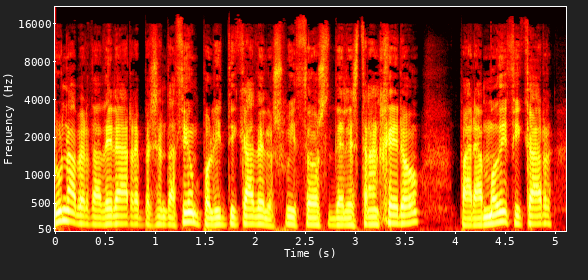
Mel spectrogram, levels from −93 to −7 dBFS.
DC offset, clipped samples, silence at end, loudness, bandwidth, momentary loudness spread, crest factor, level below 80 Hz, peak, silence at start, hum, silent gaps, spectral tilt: under 0.1%; under 0.1%; 0.15 s; -17 LUFS; 18.5 kHz; 6 LU; 16 dB; -52 dBFS; 0 dBFS; 0 s; none; none; -5.5 dB/octave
